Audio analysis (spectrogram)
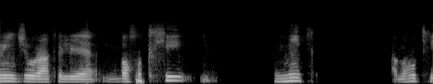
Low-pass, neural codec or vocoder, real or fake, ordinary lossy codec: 7.2 kHz; none; real; none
